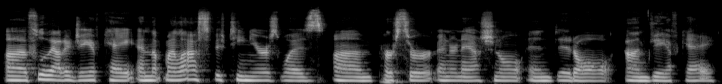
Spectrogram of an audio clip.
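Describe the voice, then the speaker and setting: A woman's voice: lowish voice, little pitch movement, normal speed, hardly any pauses, smooth. A woman from Miami, a guest on a podcast, talking casually and chattily with many fillers and laughs. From Miami, Florida. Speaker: guest, retired flight attendant. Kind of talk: casual chat.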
